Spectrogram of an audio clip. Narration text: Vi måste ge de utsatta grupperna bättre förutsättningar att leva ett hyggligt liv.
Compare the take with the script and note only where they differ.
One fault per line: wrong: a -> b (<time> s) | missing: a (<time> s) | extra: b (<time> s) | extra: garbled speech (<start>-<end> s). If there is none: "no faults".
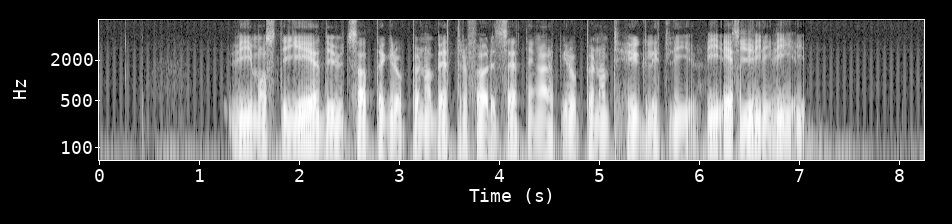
wrong: leva -> grupperna (4.6 s)
extra: garbled speech (6.1-7.1 s)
